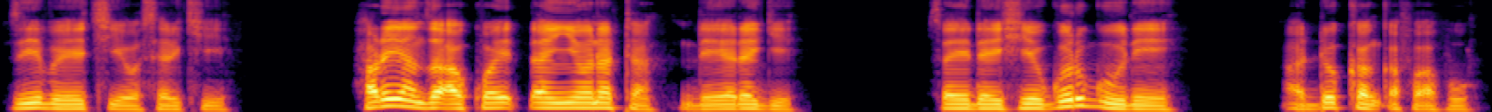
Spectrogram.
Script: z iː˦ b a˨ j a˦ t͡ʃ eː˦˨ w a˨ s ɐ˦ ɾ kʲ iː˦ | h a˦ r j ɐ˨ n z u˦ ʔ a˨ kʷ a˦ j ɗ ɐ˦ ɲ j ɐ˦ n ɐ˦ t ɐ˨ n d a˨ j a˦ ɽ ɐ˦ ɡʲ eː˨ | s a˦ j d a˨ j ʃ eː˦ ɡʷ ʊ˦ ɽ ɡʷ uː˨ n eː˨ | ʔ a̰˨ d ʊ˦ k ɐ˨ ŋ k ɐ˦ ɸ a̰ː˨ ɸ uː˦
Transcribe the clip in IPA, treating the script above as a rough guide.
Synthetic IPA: z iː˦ b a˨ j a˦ t͡ʃ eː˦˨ w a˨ s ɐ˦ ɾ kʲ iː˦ | h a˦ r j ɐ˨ n z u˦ ʔ a˨ kʷ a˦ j ɗ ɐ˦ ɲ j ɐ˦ n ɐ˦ t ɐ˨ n d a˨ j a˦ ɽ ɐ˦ ɡʲ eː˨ | s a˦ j d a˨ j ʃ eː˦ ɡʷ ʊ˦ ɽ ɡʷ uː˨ n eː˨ | ʔ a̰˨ d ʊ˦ k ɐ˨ ŋ kʼ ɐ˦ ɸ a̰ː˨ ɸ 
